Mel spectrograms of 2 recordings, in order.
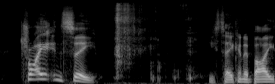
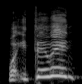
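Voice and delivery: put-on Essex accent; 11 semitones higher, slower than usual.

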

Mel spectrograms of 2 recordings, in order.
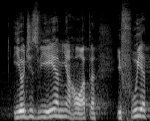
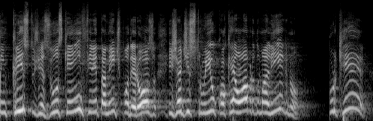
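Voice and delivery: higher, louder, insistent preaching; fervent preaching; 6 semitones higher, 4 dB louder than usual. Acted. Pastor urges the church to seek Christ, fervent preaching. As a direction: drive the message home to the congregation.

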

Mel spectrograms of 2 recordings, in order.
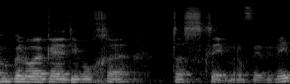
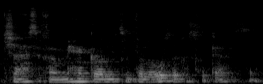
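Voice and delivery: dropping to a guilty near-whisper; hushed confession, trailing off; panicked whisper; 3 semitones lower, 12 dB quieter than usual. Real, not acted. Admits forgetting the giveaway prize.

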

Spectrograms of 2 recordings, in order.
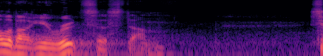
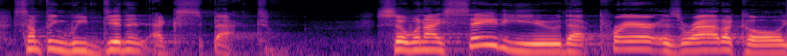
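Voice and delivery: ordinary talk, nothing marked

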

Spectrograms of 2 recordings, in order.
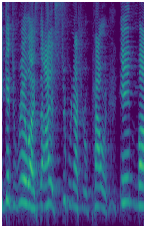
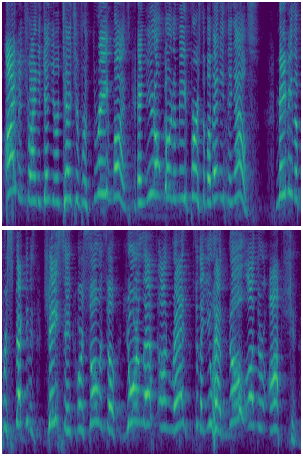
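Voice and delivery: God calling a distracted child back, raised voice; voicing God; 7 semitones higher, 6 dB louder than usual. God to someone worried about texts, lightly voiced and louder. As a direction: plead like God who has waited three months.

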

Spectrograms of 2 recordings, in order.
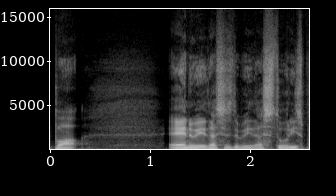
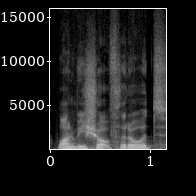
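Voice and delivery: high-pitched, tempting offer; wavy barmaid; 9 semitones higher, 3 dB louder than usual. Acted. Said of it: "she's a bit wavy".

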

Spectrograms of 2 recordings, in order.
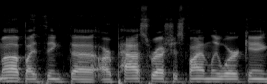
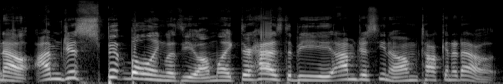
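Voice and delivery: excited defensive; 7 semitones higher, 8 dB louder than usual. Real, not acted. Defending his pick loudly.

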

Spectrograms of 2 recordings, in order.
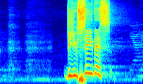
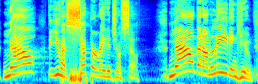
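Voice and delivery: building, declamatory sermon delivery; fervent preaching; 7 semitones higher than usual. Acted. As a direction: preach it out in long, driving phrases. Preaches at full force.

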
